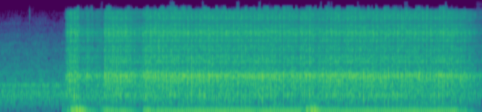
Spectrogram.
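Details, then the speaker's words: Subwoofer tested live on an amp with one voice coil wired at a time: a raspy buzzing rattle rides over the bass for about three seconds as the cone moves. The bad voice coil is blown. "this is one voice coil and I think that's even why it's making bass at all is because it's making bass on the voice coil that's good but on the voice coil that's bad that's what you hear rattling around"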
